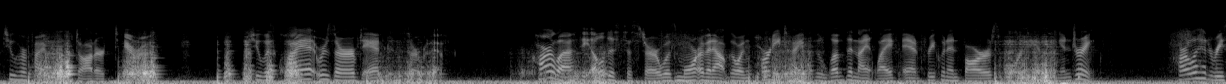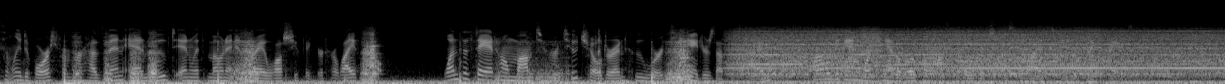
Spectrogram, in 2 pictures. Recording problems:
muffled; very slightly; fading above 4 kHz
household noises; very loud; throughout; 4 dB above the speech
low rumble; noticeable; throughout; 20 dB below the speech

